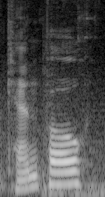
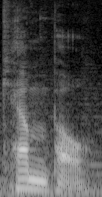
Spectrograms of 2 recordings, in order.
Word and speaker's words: Kenpo: this would mean that kenpo is technically spelled with an n but should be pronounced with an m through romanization it is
